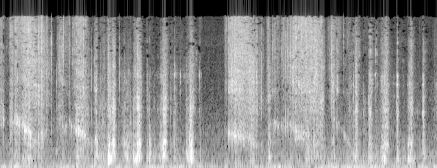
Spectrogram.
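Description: Biting and chewing crispy breaded fried chicken: a run of sharp, crackling crunches, with two denser bursts of crunching, one at the start and one about halfway through.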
